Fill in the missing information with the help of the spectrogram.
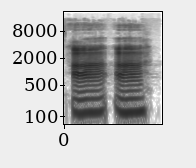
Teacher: keep your tongue the same position in terms of height so your tongue is not moving up it's only moving forward listen what happens I'm saying ah ah and then I push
